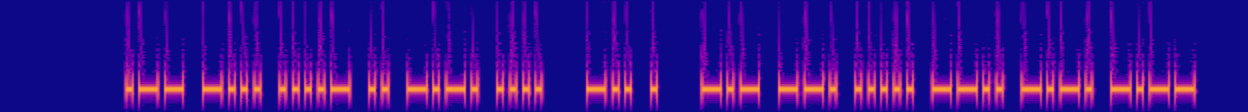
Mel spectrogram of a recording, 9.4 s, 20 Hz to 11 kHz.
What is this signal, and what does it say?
Morse code, heard as a keyed tone, about 25 wpm, 700 Hz. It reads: WB4ICH DE KG5ZCY
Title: USA Callsign DE Callsign - 6 Characters - 25wpm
